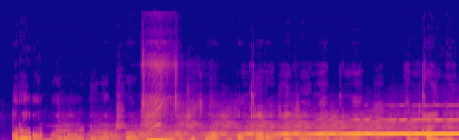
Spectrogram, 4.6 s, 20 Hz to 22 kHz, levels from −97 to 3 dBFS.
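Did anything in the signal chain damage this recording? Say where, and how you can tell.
Yes. From 0.57 s to the end of the clip, a tone of around 1 kHz rises out of the speech and pulses roughly every 0.3 s, peaking about 7 dB above the speech and never dying away. That is a feedback howl, and the fault lies in the acoustic loop at the playback end. A loudspeaker and microphone on the same call share the room, and each pass gains level. The loop's delay sets the pulse rate.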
